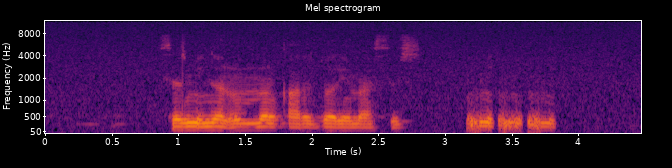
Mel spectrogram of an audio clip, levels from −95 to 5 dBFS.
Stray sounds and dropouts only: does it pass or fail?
fail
